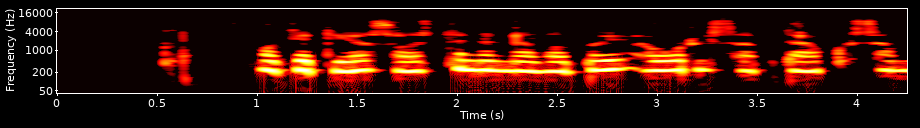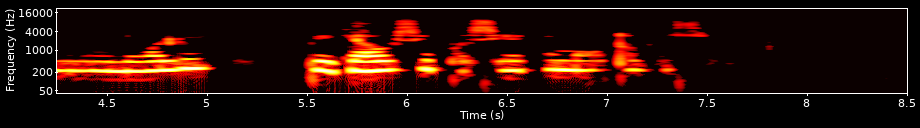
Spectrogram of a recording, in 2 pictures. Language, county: Lithuanian, Šiauliai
